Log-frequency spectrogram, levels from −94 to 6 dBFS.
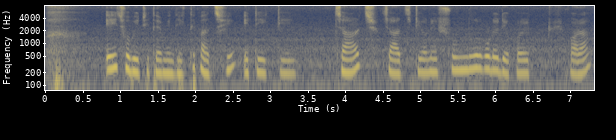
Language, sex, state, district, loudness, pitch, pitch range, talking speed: Bengali, female, West Bengal, Paschim Medinipur, -21 LUFS, 210 Hz, 195-235 Hz, 125 wpm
